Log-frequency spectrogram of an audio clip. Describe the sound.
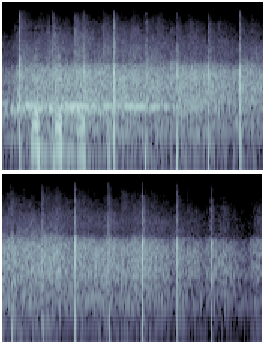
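An audience applauds in a dense, steady wash of clapping, with sharp individual claps in a regular rhythm. A voice calls out briefly at the start, and the applause gradually thins.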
